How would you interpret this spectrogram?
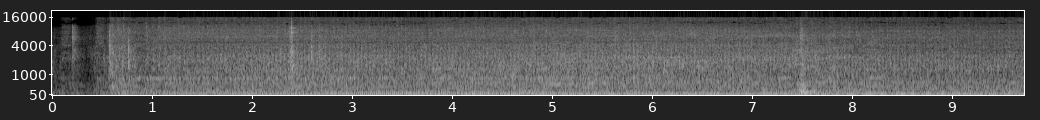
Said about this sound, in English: So that pretty much does it for the dyno on the Model A. It makes a lot more horsepower than I thought it ever would.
